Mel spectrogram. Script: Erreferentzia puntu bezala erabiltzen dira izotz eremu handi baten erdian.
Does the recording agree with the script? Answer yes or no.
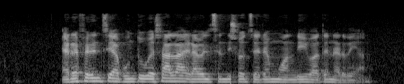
no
